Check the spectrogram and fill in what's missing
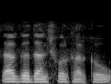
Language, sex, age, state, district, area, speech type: Bodo, male, 60+, Assam, Baksa, rural, spontaneous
